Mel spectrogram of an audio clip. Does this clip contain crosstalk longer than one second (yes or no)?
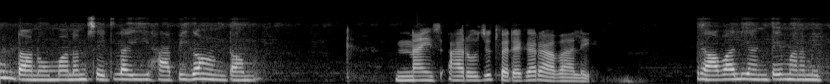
no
